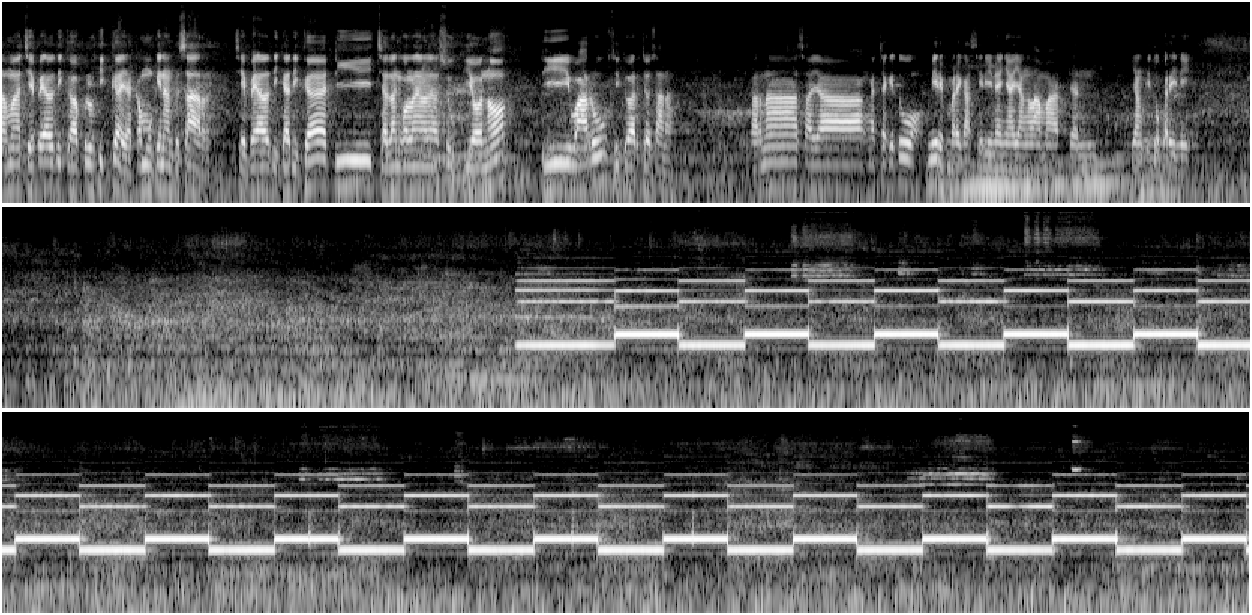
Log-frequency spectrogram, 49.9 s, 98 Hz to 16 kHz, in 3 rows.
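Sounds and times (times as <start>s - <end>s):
road traffic hiss: 15.4s - 24.1s
two-tone warning siren: 22.1s - 49.9s.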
